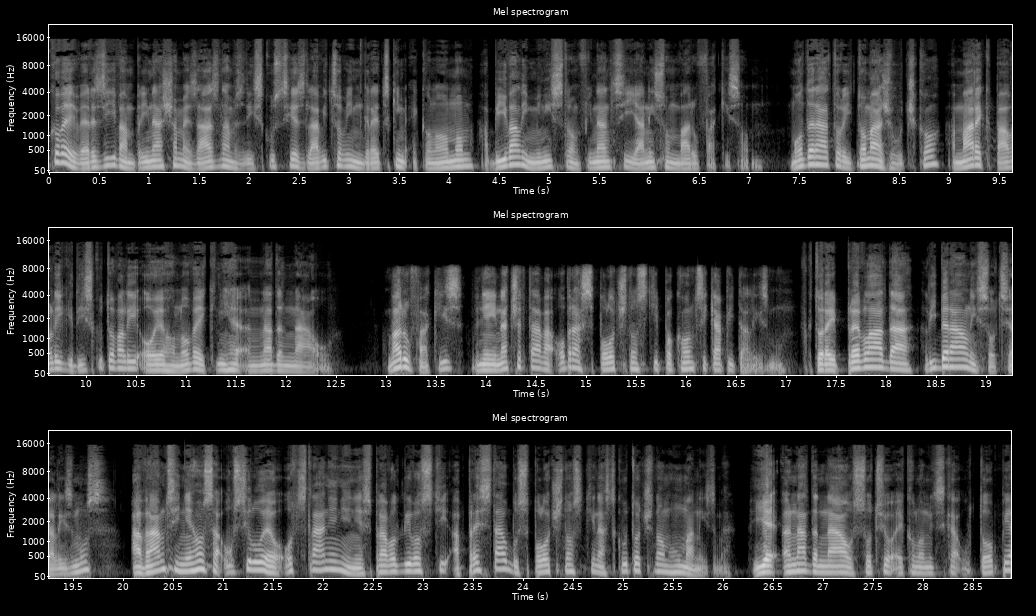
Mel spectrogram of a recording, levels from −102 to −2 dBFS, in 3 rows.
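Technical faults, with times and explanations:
11.67–11.76 s, short stall from a late packet: right after "o jeho novej knihe" the sound hangs for about 70 ms, the last syllable drawn out with a faint buzzy edge, then speech resumes exactly where it stopped. The jitter buffer ran dry waiting for a late packet, so the receiver stretched what it had. Nothing is lost here, and the added wait raises the delay by about 70 ms. That sets it apart from a loss, which drops audio.
11.84–11.87 s, short concealed packet loss: a moment later, still just after "o jeho novej knihe", there is a tiny smear. About 20 ms of audio never arrived, and the decoder bridged the gap by extending the preceding sound for roughly 10 ms before blending back into real audio. Unlike the stall just before it, speech does not pick up where it left off. A sliver is actually gone.
12.31–17.14 s, call bitrate drop: for almost five seconds, leading up to "ktorej prevláda liberálny socializmus", the speech turns dull and watery. 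The treble above 8 kHz vanishes, where it had reached up to 20 kHz. This fits the encoder being pushed from about 32 kbps down to about 12 kbps after the bandwidth estimate fell. It is a sustained change in tone that later lifts, not a momentary glitch, which separates it from the brief concealment events.
14.63–15.85 s, jitter buffer speed-up: inside the muffled stretch, speech briefly runs about 6% fast while the pitch stays unchanged, sounding a little hurried. The receiver was holding more audio than it needed, so it trimmed many tiny pitch-period slices, around 70 ms in total, to shrink the delay. A bitrate change alters timbre and leaves timing alone. This fault does the reverse, changing pace while leaving tone and pitch intact.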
